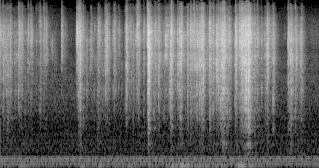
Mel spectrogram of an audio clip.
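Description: Shiny plastic trading-card pack wrapper being torn open and crinkled by gloved hands, a dense run of crackles that peaks about three seconds in and again near five seconds.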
